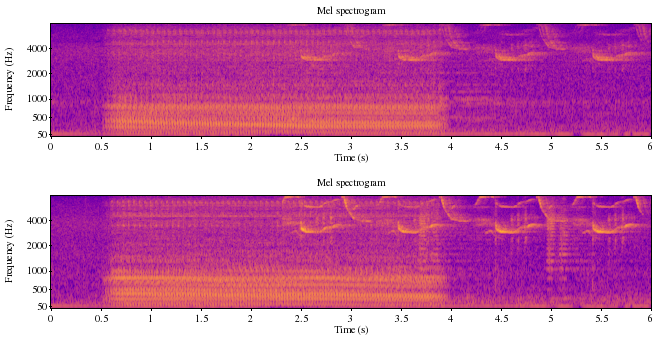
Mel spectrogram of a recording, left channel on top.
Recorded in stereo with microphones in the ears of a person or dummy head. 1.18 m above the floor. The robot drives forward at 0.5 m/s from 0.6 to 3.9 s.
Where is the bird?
65° right (ahead or behind), 1.2 m; by 5.9 s 40° right (ahead or behind), 1.7 m.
